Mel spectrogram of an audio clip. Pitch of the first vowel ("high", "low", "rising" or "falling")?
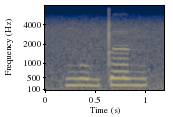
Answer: low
